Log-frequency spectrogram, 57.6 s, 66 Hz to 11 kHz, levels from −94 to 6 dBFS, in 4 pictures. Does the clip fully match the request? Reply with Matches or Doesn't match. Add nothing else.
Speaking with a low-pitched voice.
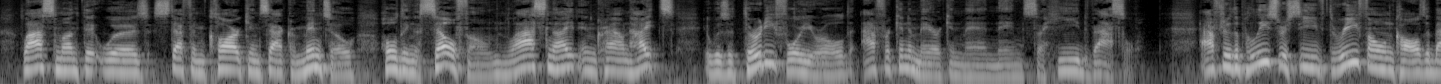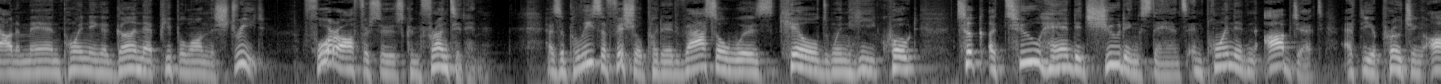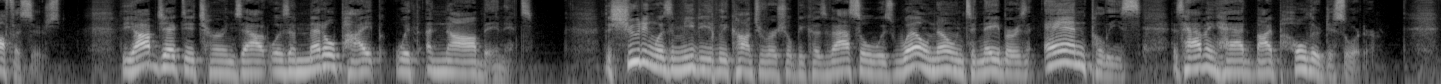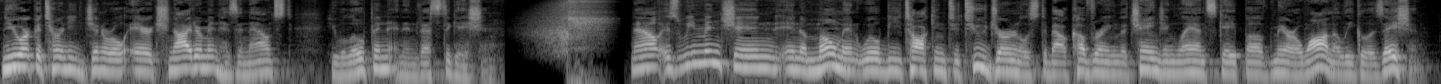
Doesn't match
